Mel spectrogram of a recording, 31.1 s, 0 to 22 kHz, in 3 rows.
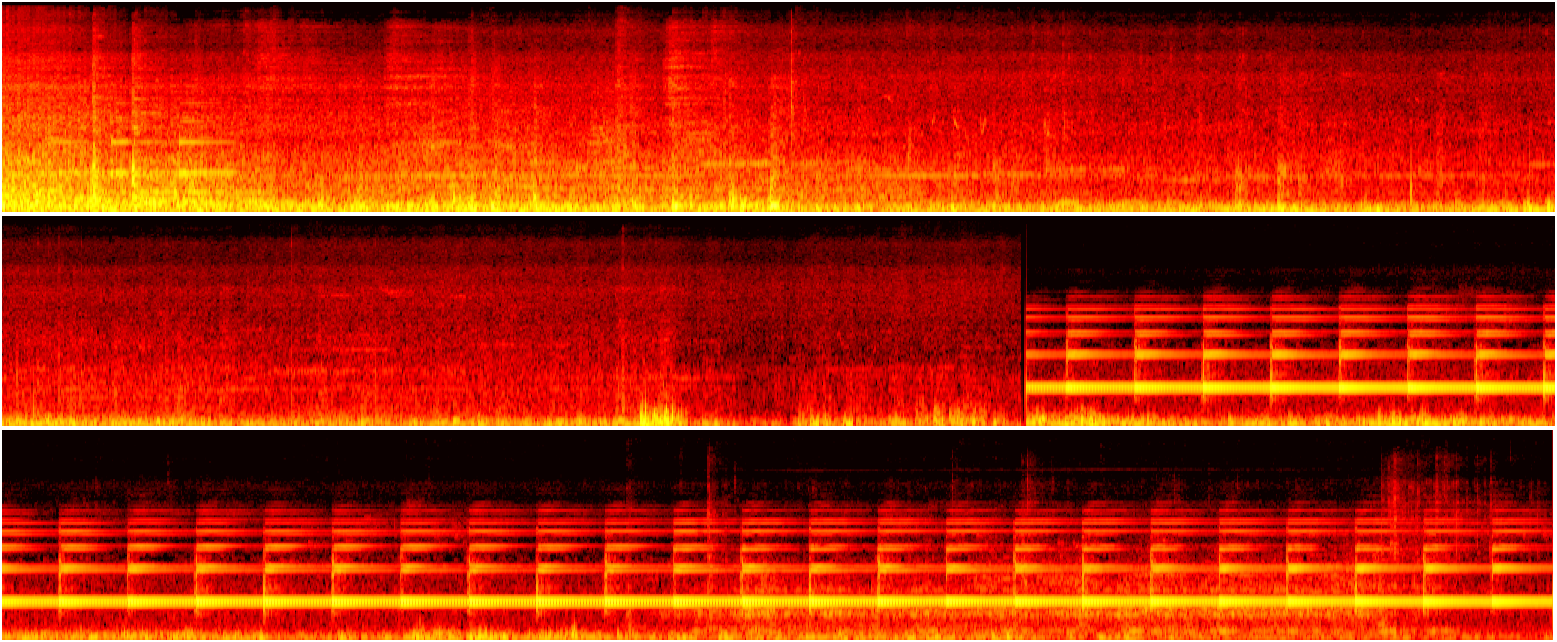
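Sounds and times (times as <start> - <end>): railroad crossing warning bell: 0.0 - 12.9, 17.2 - 31.0.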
